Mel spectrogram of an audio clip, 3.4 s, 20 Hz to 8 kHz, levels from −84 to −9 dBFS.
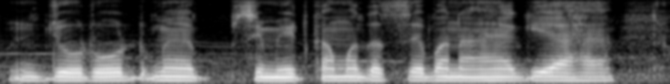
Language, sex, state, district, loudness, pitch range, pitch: Hindi, male, Jharkhand, Ranchi, -14 LUFS, 140-145 Hz, 145 Hz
